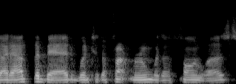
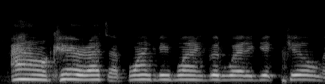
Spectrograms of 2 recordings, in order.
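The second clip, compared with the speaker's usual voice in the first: a dad's exasperated higher-pitched cussing, hammed up; imitating angry dad; 12 semitones higher than usual. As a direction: throw up your hands and rant at the son like dad did. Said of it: "He got very, very angry".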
